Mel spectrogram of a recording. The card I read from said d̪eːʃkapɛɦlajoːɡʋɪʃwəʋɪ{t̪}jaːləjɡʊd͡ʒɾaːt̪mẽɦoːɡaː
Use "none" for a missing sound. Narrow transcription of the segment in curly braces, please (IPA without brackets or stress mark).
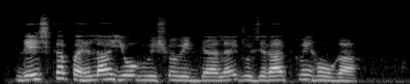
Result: d̪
